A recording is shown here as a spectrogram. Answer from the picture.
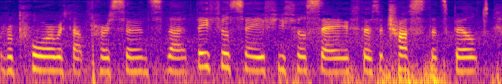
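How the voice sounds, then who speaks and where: Against noticeable background noise, a woman with a fairly high pitch talks at a fairly quick pace. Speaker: trauma-informed practitioner and vlogger. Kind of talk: casual reflective monologue.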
